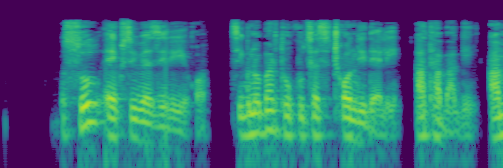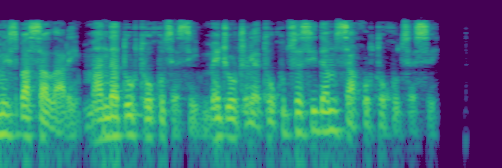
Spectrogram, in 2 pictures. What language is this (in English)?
Georgian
